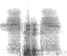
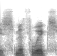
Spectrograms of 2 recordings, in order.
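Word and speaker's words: Smithwick's: talking something that's more wide widely distributed um smitics cosmetics schmidt a lot of people mispronounce it they say smithwicks or something like that yeah well you with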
